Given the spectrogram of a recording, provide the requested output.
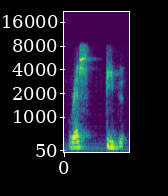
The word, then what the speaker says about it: rested: The sound is a T sound, so we say rested, rest, rested, right?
